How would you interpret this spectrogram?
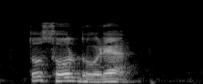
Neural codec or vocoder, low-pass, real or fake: none; 7.2 kHz; real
